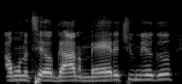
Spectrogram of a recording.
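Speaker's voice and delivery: usual speaking voice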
